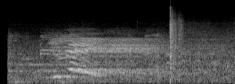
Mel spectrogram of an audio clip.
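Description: Crowd voices and calls, then a single sharp crack near the end: a starting pistol firing to start the race.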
